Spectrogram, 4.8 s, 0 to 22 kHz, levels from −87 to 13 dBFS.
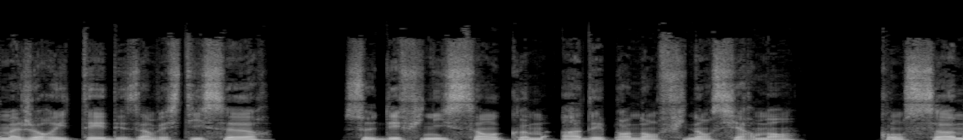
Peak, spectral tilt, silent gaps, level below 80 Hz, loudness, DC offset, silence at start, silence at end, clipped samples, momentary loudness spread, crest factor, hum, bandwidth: -4 dBFS; -5 dB/octave; none; -40 dBFS; -20 LUFS; under 0.1%; 0 s; 0 s; under 0.1%; 6 LU; 16 dB; none; 17.5 kHz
